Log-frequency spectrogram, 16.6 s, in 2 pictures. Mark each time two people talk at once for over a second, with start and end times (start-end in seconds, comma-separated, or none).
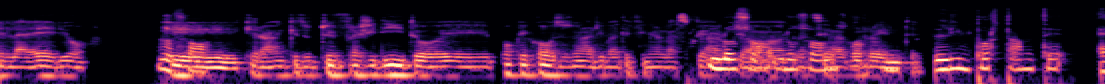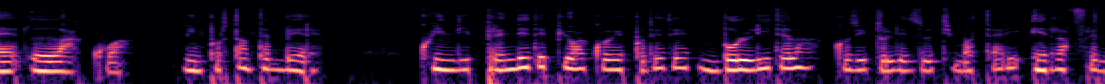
5.3-6.7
